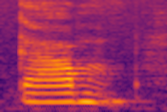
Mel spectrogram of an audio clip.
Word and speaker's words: กรรม: เสียง เป็น อ่ะ นะ คะ อยู่ กับ ตัว สะกด นั้น ๆ ยก ตัว อย่าง เช่น คำ ว่า กรรม อ่าน ว่า กรรม วรรค อ่าน ว่า วัด อรรถ อัน ว่า อัด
